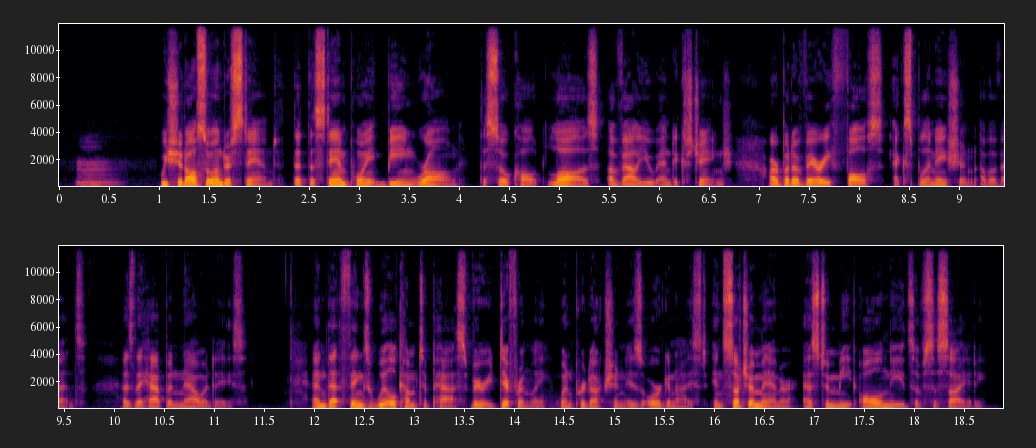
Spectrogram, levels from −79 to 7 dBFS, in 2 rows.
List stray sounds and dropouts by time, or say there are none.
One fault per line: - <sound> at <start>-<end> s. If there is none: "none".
- sigh at 0.2-0.7 s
